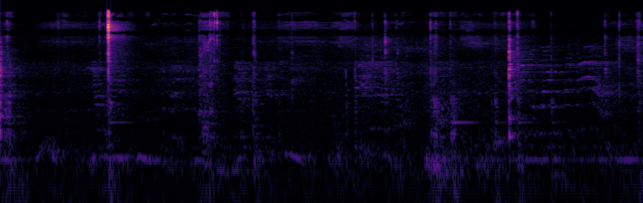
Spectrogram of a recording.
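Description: Scattered sharp clicks and taps of steel needle-nose pliers against the small-engine carburetor, a few times over several seconds, as the rubber fuel line is worked off its fitting.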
